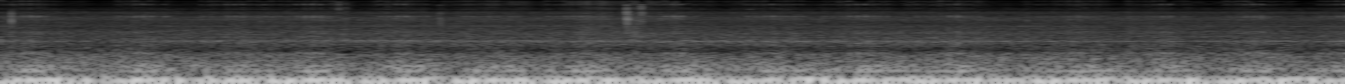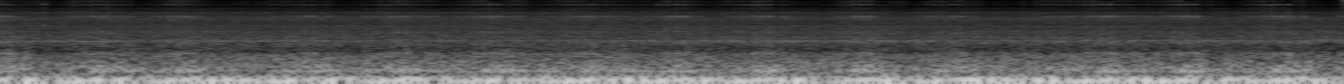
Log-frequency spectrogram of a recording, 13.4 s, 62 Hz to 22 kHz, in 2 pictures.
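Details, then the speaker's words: Porsche 944 project car, started after a new reference sensor with an open line was swapped back for the old one: a deep, steady low rumble with no knocks, misses or surges; smooth normal idle. ECU and tach issues remain. "all right guys so I've been letting it idle we'll be back tomorrow"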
